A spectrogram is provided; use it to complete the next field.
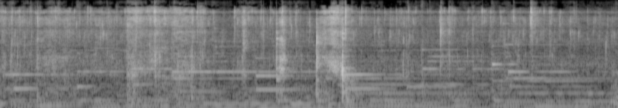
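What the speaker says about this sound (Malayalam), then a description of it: "വീണ്ടും ഒന്ന് ഇളക്കി കൊടുക്കാം." Chicken liver curry simmering in a pan while being stirred, with a steady low sizzle and bubbling under repeated scraping strokes of a spoon and a couple of sharper taps against the pan.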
